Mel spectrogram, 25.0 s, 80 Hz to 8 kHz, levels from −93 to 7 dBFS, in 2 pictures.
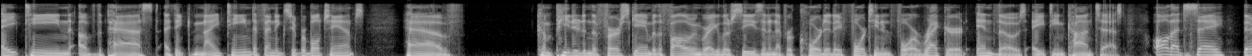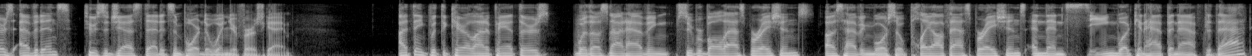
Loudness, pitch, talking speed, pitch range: -18 LUFS, 110 Hz, 185 wpm, 95-120 Hz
